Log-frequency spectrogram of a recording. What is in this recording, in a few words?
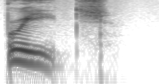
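"breach", English; oxford api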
